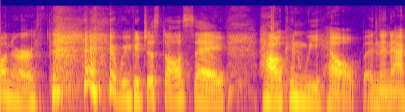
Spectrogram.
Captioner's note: laughs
